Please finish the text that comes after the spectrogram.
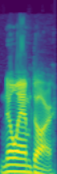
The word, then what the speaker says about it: Noam Dar: Not Noam, Noam? Noam Dar. That's how it's pronounced.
